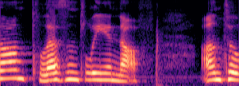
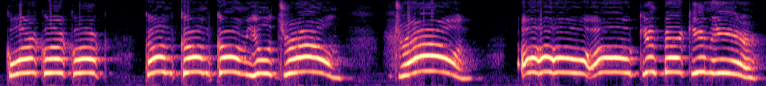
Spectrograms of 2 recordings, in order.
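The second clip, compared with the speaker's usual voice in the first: frantic hen calling; 11 semitones higher than usual. Acted. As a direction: cluck out like a terrified mother hen. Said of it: "calling out in grief and dread".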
